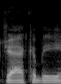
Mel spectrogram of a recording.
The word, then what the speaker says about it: Jacobi: Finding out that his name is pronounced Jacobi and that Glenn has been right all this time, that's not one of the things that I about this set.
